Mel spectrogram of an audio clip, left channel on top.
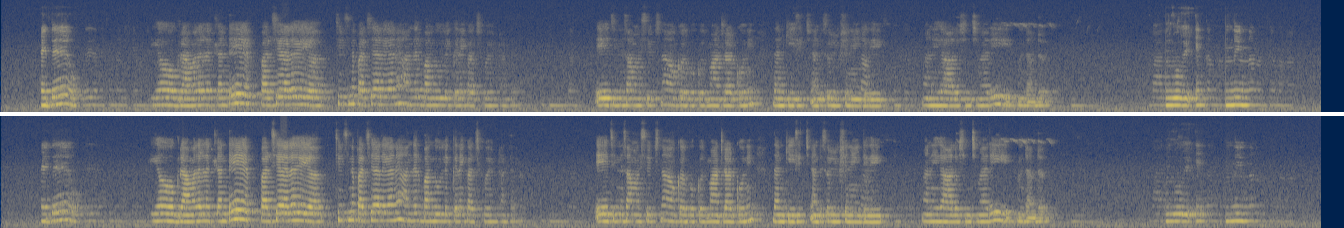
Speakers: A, on the left (about 50°); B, on the right (about 55°).
A: తె ఒక, ఏదన్నా చిన్న విషయం. ఇబ్బంది
B: యో,
A: అయినా
B: గ్రామాల్లల
A: కానీ బాధ
B: ఎట్లా అంటే? పరిచయాలే ఇగ. చిన్న చిన్న పరిచయలుగానే, అందరు బంధువులులేకనే కలిసిపోయి ఉంటుంటారు.
A: హ్మ్మ్.
B: ఏ చిన్న సమస్య వచ్చినా ఒకరికొకరు మాట్లాడుకొని, దానికి
A: కష్టం
B: సిచ్చు. అంటే సొల్. సొల్యూషన్ ఏంటిది?
A: సాల్వ్ చేసుకుంటారు
B: మనీ గా ఆలోచించి మరి ఉంటాంటారు.
A: హ్మ్మ్. వాళ్లు ఎంతమంది ఉన్నా, మంచిగా మన.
